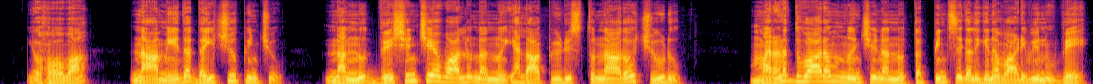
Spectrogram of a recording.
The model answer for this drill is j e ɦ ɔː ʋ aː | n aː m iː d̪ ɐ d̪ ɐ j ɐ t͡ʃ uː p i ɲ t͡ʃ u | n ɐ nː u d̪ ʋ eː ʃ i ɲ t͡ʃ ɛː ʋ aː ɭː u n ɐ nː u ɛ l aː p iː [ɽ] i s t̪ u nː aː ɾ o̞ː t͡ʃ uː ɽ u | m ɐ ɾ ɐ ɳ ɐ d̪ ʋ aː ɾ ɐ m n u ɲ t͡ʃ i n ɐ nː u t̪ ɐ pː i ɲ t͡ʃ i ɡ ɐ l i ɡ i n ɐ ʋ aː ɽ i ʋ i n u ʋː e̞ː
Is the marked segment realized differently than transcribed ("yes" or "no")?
no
